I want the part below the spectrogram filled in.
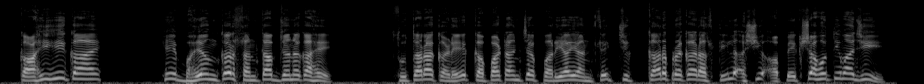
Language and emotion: Marathi, angry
